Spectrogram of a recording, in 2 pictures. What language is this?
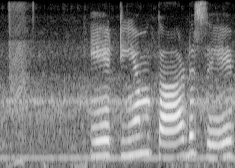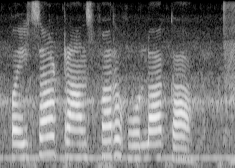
Bhojpuri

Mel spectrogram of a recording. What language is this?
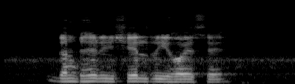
Kachi Koli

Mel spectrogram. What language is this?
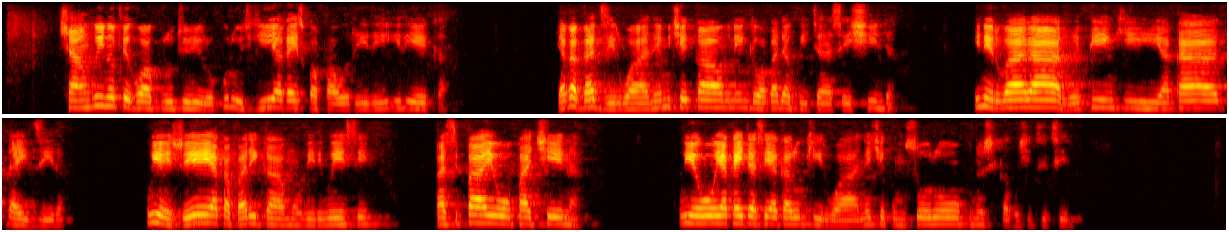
Shona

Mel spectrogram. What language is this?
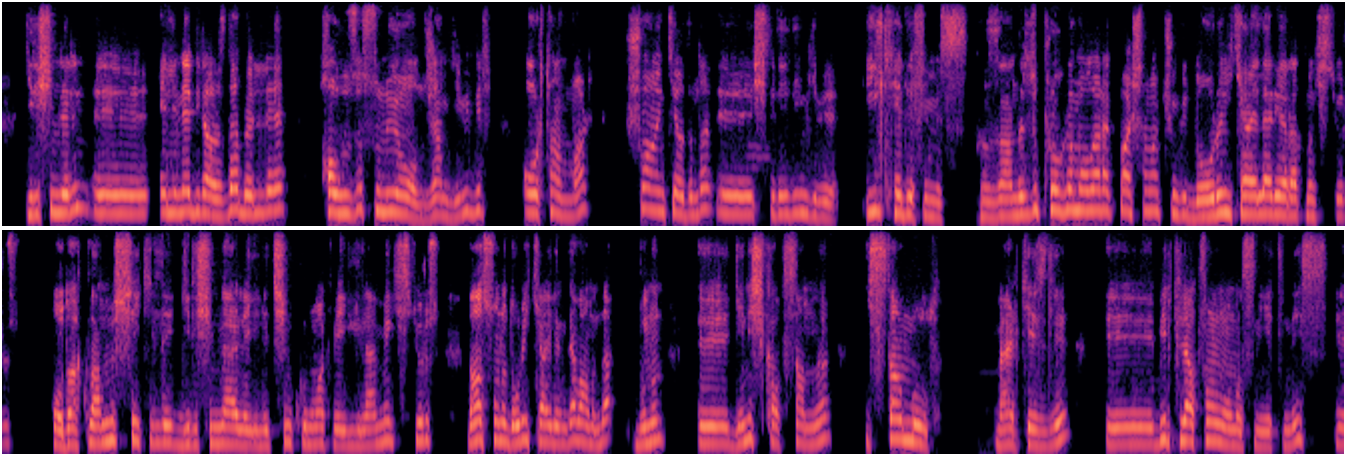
Turkish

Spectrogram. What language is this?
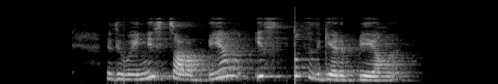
Kabyle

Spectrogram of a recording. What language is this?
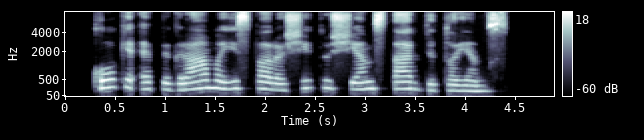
Lithuanian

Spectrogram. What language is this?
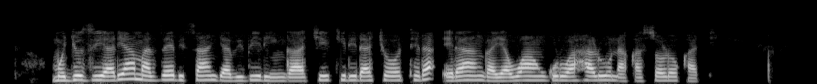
Ganda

